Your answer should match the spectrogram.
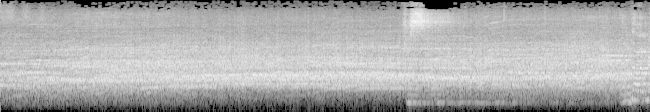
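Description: Large concert audience cheering and screaming steadily, many high voices at once, with a short held voice about four seconds in.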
